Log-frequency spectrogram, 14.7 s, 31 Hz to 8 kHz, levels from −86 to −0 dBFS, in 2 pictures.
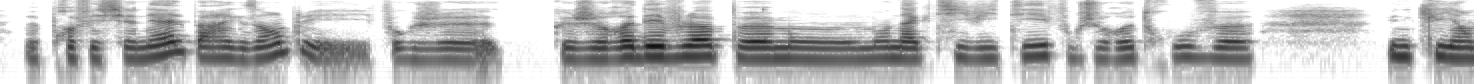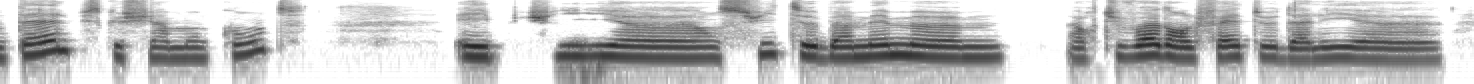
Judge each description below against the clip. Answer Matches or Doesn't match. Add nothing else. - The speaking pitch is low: Doesn't match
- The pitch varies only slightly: Matches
